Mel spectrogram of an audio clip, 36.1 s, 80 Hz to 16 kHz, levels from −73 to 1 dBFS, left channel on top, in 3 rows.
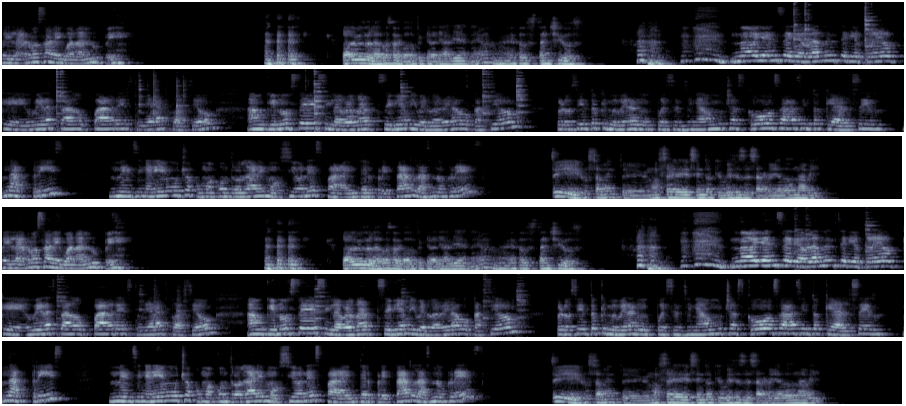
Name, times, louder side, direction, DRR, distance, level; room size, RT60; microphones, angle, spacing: voice 1, 0.0-1.7 8.4-8.8 9.1-15.0 15.3-19.0 19.4-23.8 24.0-24.9 25.5-30.4, right 3 dB, 55° right, 5 dB, 0.6 m, -29 dB
voice 2, 3.5-4.0 4.5-7.7 8.6-8.7 31.4-35.0, equal, 5° left, 0 dB, 0.7 m, -28 dB
sound 1, 10.6-10.9 11.5-11.7 12.7-13.0 13.7-14.6 16.1-16.4 17.4-17.5 18.2-19.0, left 6 dB, 75° left, 0.6 m, -39 dB
3.5 x 3.1 x 2.7 m, 0.39 s
head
